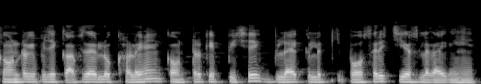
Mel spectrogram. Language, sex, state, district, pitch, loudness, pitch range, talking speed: Hindi, male, Uttar Pradesh, Lucknow, 115 Hz, -16 LUFS, 110-120 Hz, 250 wpm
